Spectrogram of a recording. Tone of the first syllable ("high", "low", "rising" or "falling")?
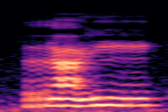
high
